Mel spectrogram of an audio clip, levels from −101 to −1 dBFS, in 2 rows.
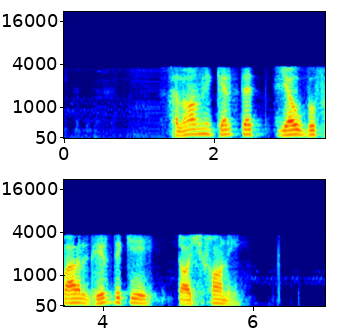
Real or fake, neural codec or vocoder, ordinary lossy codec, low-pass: fake; codec, 16 kHz in and 24 kHz out, 0.6 kbps, FocalCodec, streaming, 2048 codes; AAC, 24 kbps; 3.6 kHz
